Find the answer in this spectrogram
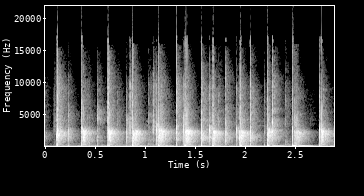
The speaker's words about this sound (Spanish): Sí, un aplauso.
